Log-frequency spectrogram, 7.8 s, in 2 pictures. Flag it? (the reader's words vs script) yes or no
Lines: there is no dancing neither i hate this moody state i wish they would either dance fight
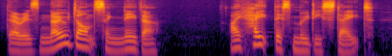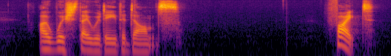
no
